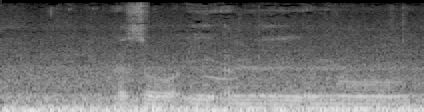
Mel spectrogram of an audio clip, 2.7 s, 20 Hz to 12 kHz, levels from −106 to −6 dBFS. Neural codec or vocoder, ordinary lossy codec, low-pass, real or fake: none; AAC, 48 kbps; 10.8 kHz; real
